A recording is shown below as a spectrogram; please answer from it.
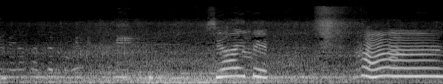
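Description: A high voice, a child's or a woman's, calling out in drawn-out sung tones: a short rising-and-falling call about halfway through, then a longer held call near the end, over a low steady background rumble.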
